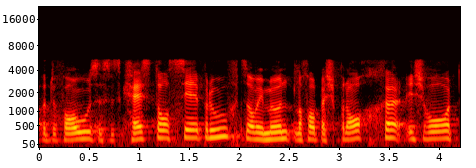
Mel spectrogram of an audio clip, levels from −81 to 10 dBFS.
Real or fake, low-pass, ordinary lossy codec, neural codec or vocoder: fake; 5.4 kHz; none; codec, 16 kHz, 2 kbps, X-Codec, HuBERT features, trained on LibriSpeech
